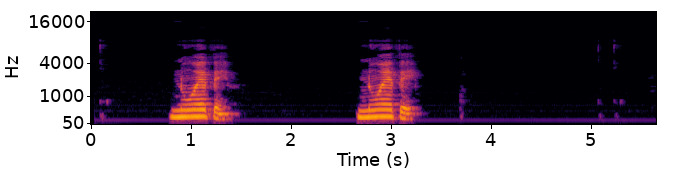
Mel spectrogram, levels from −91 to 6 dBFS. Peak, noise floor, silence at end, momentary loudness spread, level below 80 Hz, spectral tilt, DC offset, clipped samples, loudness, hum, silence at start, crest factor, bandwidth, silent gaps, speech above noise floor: -4 dBFS; -71 dBFS; 2.4 s; 14 LU; -70 dBFS; -7.5 dB/octave; under 0.1%; under 0.1%; -18 LUFS; none; 0.8 s; 18 dB; 7.6 kHz; none; 54 dB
